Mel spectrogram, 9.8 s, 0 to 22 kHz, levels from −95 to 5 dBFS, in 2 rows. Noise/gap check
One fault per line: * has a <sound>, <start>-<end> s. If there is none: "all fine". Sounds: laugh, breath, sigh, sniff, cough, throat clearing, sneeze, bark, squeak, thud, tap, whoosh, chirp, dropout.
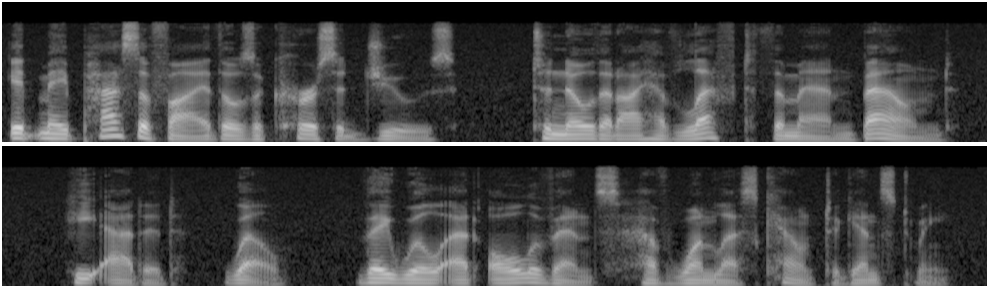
all fine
